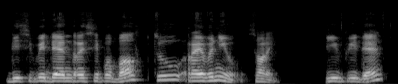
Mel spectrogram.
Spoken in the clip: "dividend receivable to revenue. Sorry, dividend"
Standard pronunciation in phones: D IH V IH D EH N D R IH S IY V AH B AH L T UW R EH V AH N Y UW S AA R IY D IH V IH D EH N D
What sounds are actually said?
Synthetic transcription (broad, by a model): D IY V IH D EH N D R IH S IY P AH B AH L T UW R EH V AH N Y UW S AA R IY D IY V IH D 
